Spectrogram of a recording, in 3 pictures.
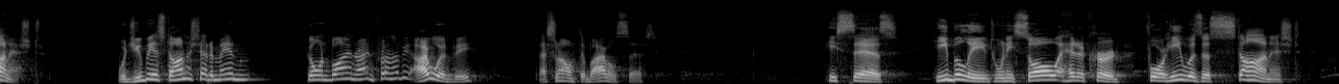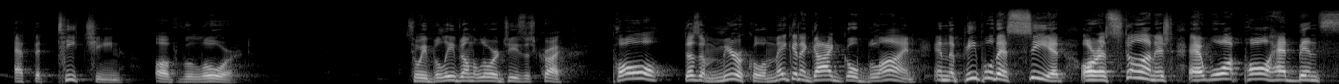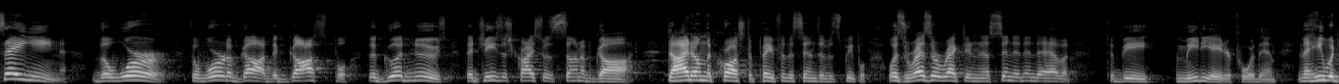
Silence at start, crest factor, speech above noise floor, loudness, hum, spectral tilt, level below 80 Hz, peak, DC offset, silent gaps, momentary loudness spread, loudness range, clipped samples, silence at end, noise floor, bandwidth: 0 s; 24 dB; 49 dB; -24 LUFS; none; -4.5 dB/octave; -78 dBFS; 0 dBFS; under 0.1%; none; 15 LU; 10 LU; under 0.1%; 0 s; -72 dBFS; 14 kHz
